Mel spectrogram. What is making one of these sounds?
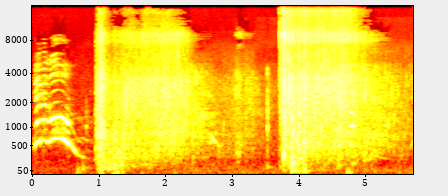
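Bodies plunge into water with loud splashes.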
